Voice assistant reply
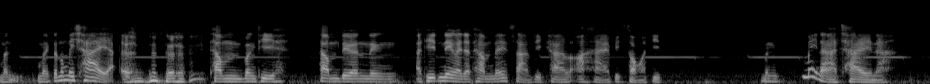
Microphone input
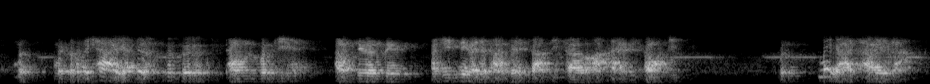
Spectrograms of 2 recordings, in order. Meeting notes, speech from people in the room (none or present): none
